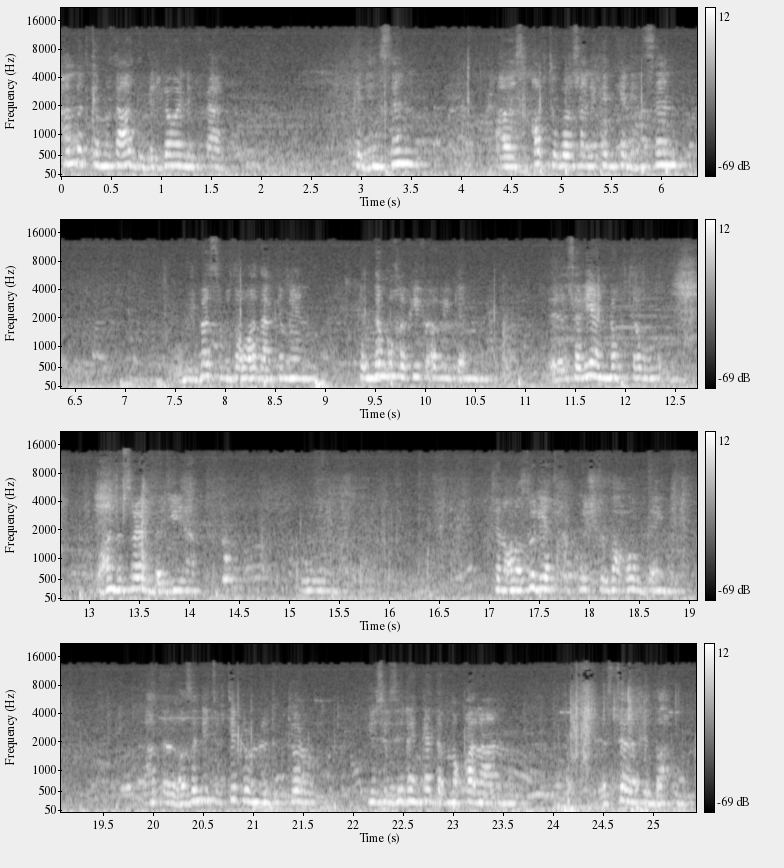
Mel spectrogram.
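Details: Dysphonia in an adult woman reciting poetry at a memorial; she reports that something happened to her vocal cords after mechanical ventilation, affecting her voice.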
